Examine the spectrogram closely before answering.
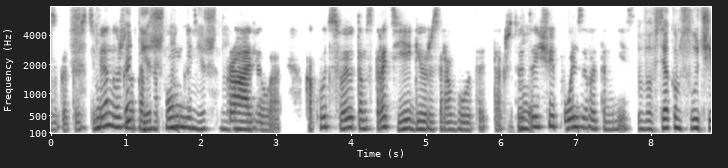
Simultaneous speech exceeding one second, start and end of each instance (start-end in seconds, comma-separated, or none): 0.5-2.4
